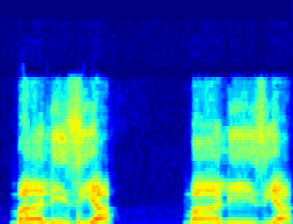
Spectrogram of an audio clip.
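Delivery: Malaysia said slowly as "malizia", the Arabic way; Arabic pronunciation demo. Shown as a demonstration. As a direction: model Malaysia as "ma-li-zi-a" for the class to repeat. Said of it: "Sebut-sebut ramai-ramai".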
